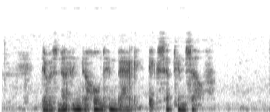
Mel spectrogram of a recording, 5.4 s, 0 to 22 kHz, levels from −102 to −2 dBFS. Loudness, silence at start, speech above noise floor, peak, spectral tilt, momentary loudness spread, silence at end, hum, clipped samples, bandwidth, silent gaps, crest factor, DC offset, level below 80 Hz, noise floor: -29 LUFS; 0.45 s; 43 dB; -12 dBFS; -9 dB/octave; 12 LU; 1.2 s; none; under 0.1%; 5 kHz; none; 18 dB; under 0.1%; -58 dBFS; -70 dBFS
